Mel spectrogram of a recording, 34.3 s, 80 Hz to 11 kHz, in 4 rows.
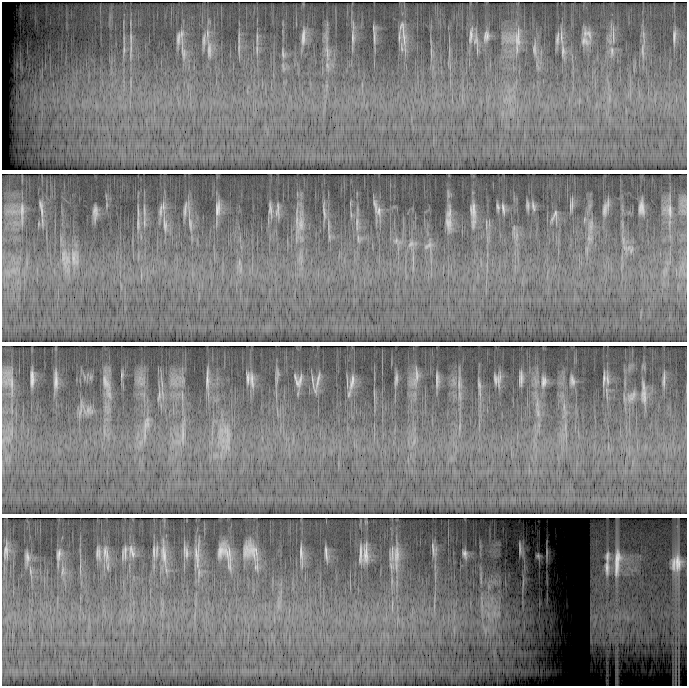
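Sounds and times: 
dipper bird: 1.5 - 32.0.

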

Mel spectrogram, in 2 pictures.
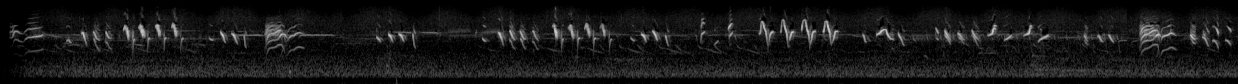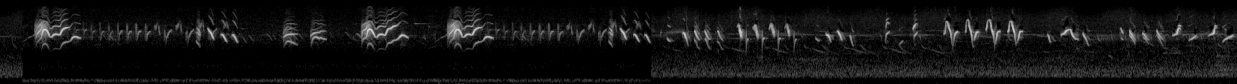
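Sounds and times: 
American goldfinch calling: 0.1 - 13.2, 14.3 - 17.3, 18.2 - 24.7.

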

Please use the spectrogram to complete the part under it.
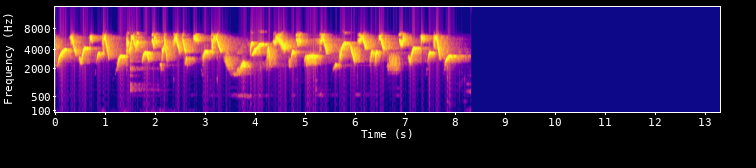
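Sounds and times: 
black-throated seedeater singing a long rapid warble: 0.0 - 8.3.

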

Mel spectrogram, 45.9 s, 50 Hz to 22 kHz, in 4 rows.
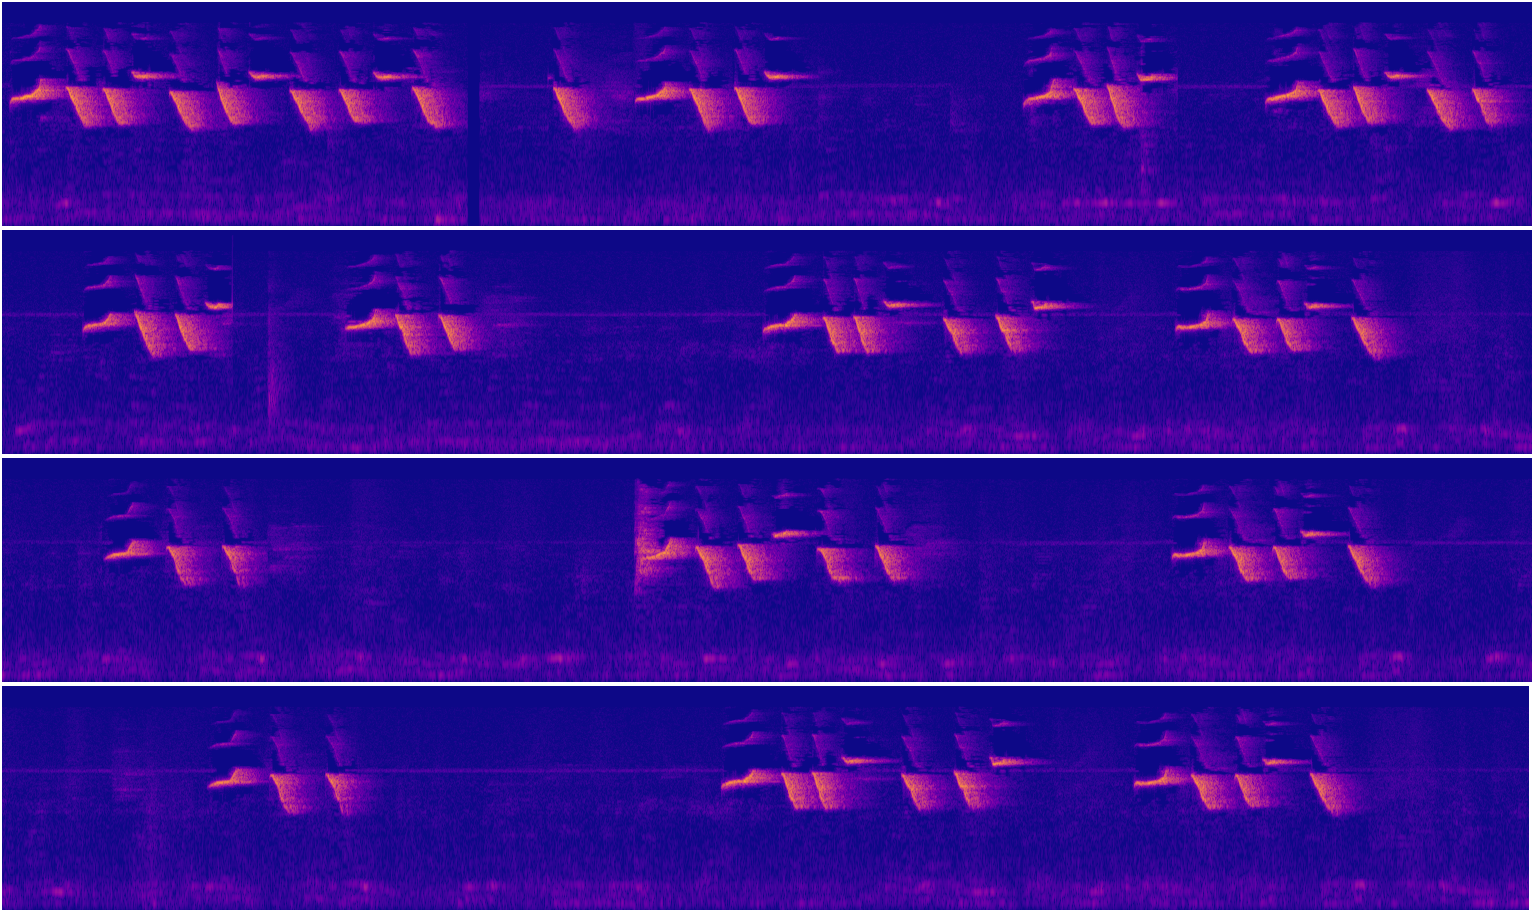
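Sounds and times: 
female magpie-robin singing: 0.0 - 6.2, 7.6 - 8.8, 9.4 - 11.4, 12.1 - 13.3, 14.0 - 16.0, 16.7 - 19.7, 20.3 - 22.0, 23.5 - 25.4, 27.7 - 30.1, 31.7 - 34.4, 35.2 - 37.3, 39.4 - 42.3, 42.9 - 44.7.

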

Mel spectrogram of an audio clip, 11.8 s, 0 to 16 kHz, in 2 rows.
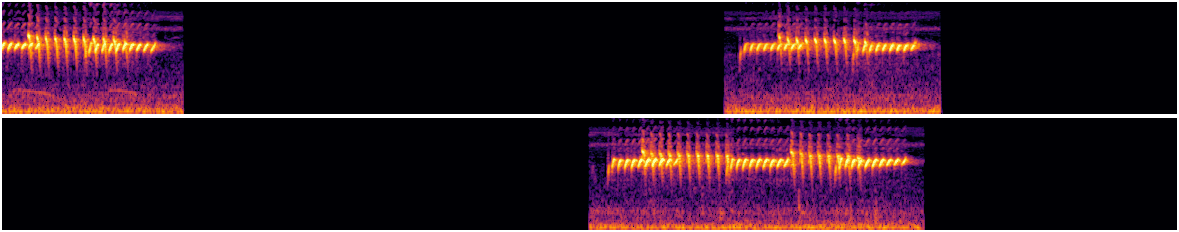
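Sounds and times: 
prinia song: 3.6 - 4.7, 8.8 - 10.5.

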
